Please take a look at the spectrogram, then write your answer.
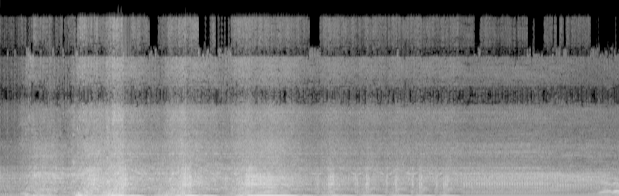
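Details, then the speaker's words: Long-dormant truck brought back to life: engine revs up and down unevenly, hunting, before settling to a steady idle; oil pressure present but knocked when warm previously, no clear knock audible, cause unconfirmed. "but when she was warm she definitely was knocking"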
